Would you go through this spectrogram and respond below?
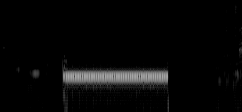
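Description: A cartoon telephone sounding one long, steady electronic tone that holds for about a second and a half, loud and clean, with near silence before it and brief rustling after.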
